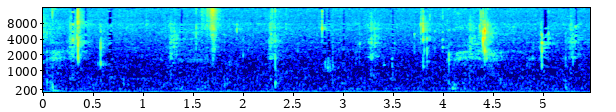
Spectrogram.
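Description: Faint close-up mouth sounds of a person chewing a spoonful of soft dairy-free coconut frozen dessert: scattered small wet clicks and smacks, a few every second.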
